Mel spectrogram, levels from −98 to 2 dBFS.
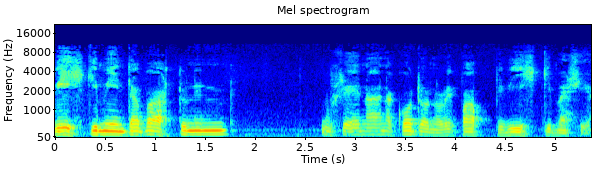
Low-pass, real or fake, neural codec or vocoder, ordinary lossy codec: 19.8 kHz; real; none; MP3, 48 kbps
